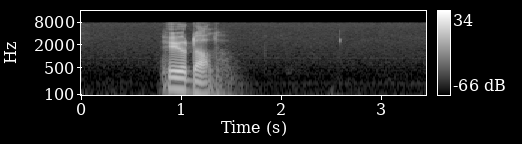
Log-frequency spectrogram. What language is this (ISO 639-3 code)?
nor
